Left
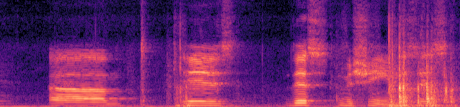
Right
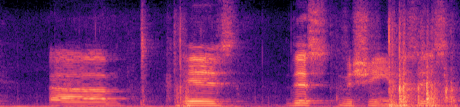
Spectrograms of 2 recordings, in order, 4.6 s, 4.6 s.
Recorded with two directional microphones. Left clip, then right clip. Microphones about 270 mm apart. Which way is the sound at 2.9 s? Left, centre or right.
Centre.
